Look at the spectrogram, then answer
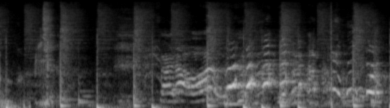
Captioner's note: laughing; laughs; giggling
